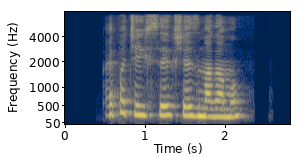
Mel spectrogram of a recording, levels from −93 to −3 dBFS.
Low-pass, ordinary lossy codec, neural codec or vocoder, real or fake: 7.2 kHz; MP3, 64 kbps; none; real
